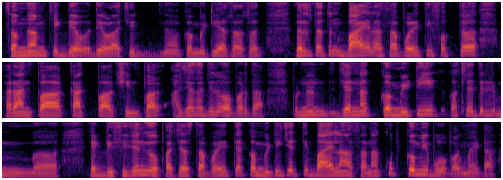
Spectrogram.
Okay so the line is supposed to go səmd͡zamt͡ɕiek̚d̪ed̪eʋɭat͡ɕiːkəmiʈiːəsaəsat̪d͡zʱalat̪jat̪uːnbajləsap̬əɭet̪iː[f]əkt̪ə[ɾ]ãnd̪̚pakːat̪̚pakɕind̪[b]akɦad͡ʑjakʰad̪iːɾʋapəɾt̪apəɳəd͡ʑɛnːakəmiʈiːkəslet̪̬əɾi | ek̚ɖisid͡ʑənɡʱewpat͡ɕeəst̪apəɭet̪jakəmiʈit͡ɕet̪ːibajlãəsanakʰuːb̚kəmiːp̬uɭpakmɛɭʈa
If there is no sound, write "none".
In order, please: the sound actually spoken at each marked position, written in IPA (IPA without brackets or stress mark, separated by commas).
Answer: f, ɾ, p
